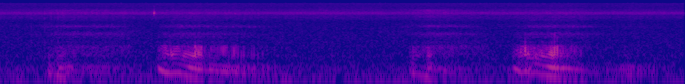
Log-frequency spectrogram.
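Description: Soft, low rattling snores on each breath, with a steady hiss in the background: an infant snoring.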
